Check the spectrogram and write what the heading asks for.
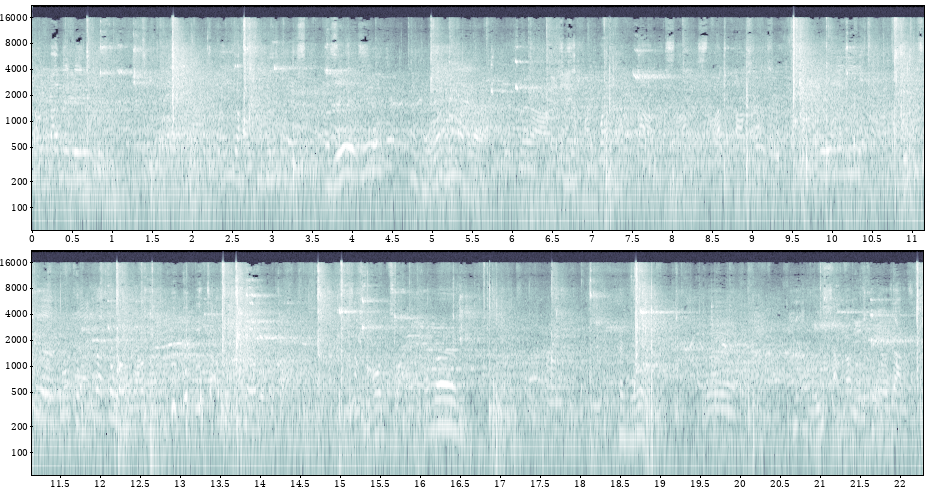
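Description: Badminton rackets striking a shuttlecock in a doubles rally: sharp cracks at irregular intervals, one to a few seconds apart, in a large indoor hall, over people talking throughout.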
